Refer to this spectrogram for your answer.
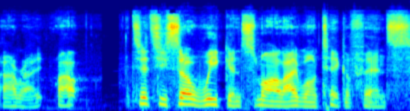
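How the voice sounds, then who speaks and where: A man does a raspy, put-on character voice at medium pitch and a fairly slow pace, on a very clean recording with a silent background and a dry, close sound with no echo. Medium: actual play. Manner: blunt, offhand.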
